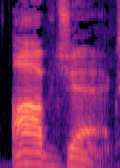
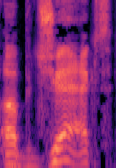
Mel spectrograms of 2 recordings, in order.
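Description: First: The stress is on the first syllable. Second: The stress is on the second syllable. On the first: It means a thing you can touch. "the noun with the accent on the first syllable" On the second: It means to disagree with something. "don't confuse that with the verb form"

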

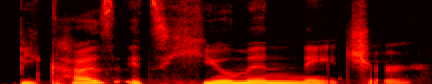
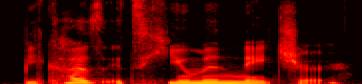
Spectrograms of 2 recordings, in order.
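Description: First: It is said more slowly. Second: It is said at normal speed.

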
